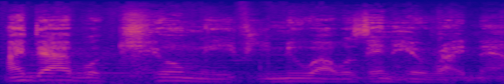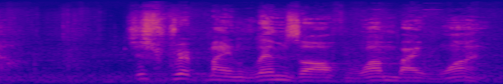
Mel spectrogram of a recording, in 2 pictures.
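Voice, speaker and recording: A man's voice: lowish voice, very animated, normal speed, over music. A man playing an eager, blunt young horror fan in a naturalistic video game cutscene. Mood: nervous joking.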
